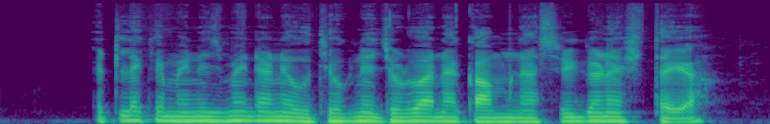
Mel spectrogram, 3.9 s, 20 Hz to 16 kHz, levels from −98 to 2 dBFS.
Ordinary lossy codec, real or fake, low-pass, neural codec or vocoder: none; real; 14.4 kHz; none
